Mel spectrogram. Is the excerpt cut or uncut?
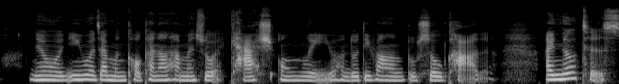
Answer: uncut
